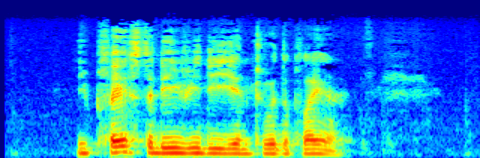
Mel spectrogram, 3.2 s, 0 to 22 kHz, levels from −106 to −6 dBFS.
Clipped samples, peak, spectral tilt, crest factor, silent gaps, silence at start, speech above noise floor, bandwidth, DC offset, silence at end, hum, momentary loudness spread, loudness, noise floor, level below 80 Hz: under 0.1%; -4 dBFS; -5.5 dB/octave; 20 dB; none; 0.5 s; 38 dB; 12.5 kHz; under 0.1%; 0.9 s; none; 12 LU; -24 LUFS; -61 dBFS; -58 dBFS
